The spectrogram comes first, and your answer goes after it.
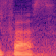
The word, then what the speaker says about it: Firth: I think you mean Firth.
